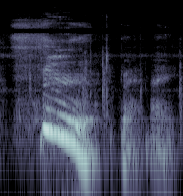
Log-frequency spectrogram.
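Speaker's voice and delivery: THICK stretched long, high and loud; stress on THICK. Acted. Repeating the tease about Affleck's Batman, THICK belted long. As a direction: belt out a drawn-out THICK.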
